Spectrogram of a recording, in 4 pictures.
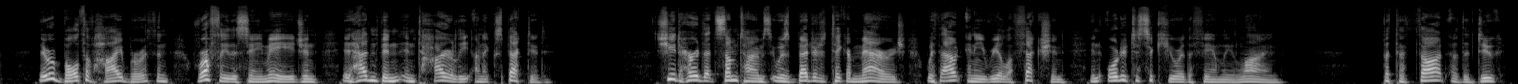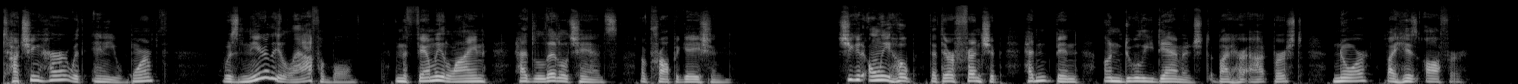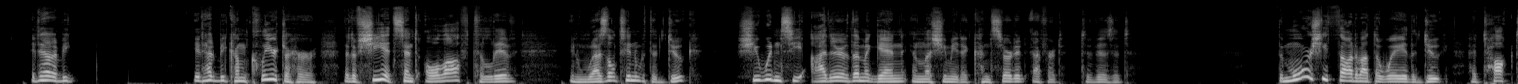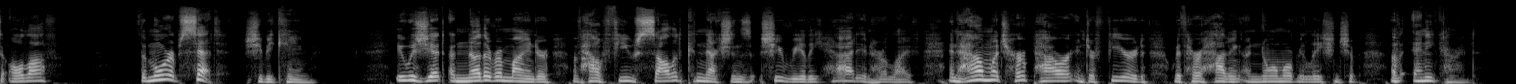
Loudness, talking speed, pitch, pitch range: -24 LUFS, 160 wpm, 135 Hz, 120-165 Hz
